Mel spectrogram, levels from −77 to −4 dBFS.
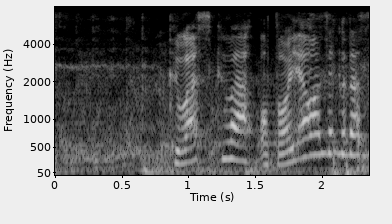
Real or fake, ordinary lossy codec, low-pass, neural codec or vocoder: fake; none; 7.2 kHz; codec, 16 kHz, 8 kbps, FunCodec, trained on LibriTTS, 25 frames a second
